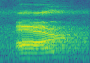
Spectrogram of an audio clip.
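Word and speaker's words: hour: आर वैसे तो एच से शुरू हो रहा है, एच इज़ कंसोनेंट, तो हम कंसोनेंट लेटर के साथ एन नहीं लगाते. लेकिन यहाँ पे चूँकि एच साइलेंट है और यहाँ पे हमें साउंड मिल रहा है वॉवल साउंड, तो that's why वी आर using N with आर.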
